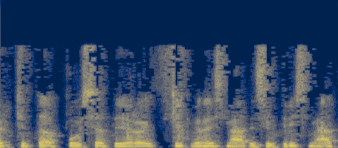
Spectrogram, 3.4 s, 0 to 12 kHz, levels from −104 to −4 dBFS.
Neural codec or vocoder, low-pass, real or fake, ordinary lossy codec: none; 10.8 kHz; real; MP3, 32 kbps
